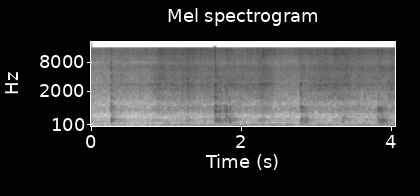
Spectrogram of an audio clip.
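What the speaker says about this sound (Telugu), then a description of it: "కరివేపాకుని ఇందులోనే వేసుకొని దీన్ని కూడా ఫ్రై చేసుకుంటాం" Curry leaves frying in a pan with capsicum chicken ingredients, a steady crackling sizzle broken by a few sharper stirring scrapes, close and continuous with no talking.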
